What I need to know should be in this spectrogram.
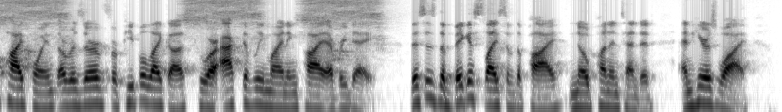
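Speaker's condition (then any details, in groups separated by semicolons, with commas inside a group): No condition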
